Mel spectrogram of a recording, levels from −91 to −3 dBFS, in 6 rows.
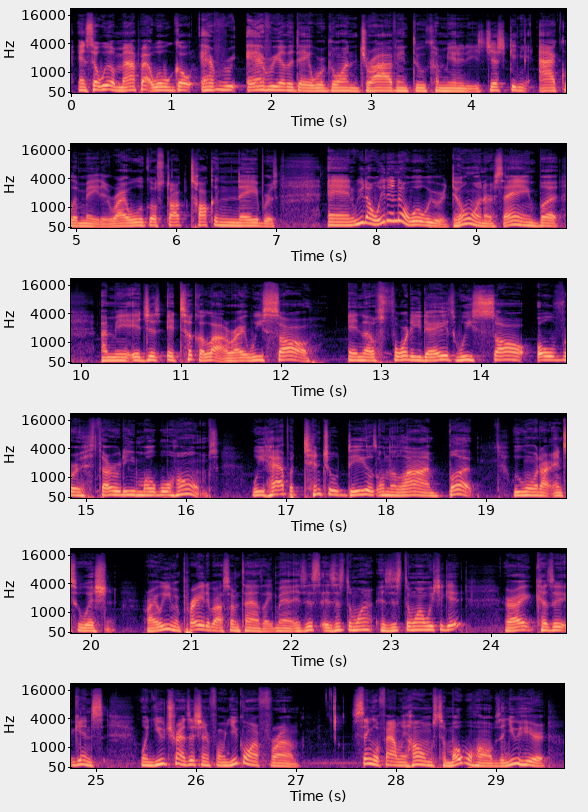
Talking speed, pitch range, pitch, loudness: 230 wpm, 135-170 Hz, 155 Hz, -22 LUFS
